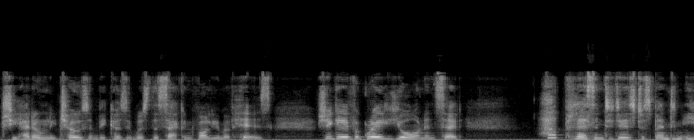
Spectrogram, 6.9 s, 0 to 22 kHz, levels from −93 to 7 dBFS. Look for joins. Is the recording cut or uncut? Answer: uncut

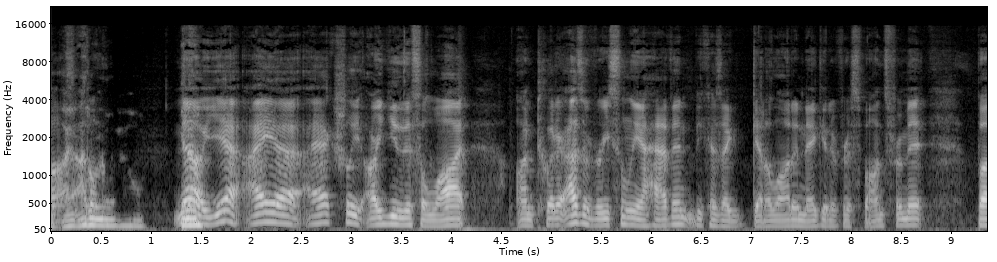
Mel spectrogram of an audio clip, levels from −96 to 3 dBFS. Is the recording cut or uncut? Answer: uncut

